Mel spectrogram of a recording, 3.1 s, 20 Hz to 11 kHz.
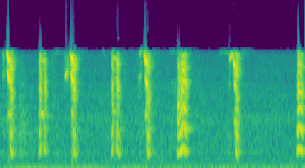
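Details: Nesting peregrine falcon in Wałbrzych, Poland, recorded 8 August 2022 during a meeting of birds: eight loud, rasping single notes repeated roughly every third to half second, evenly spaced and steady.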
